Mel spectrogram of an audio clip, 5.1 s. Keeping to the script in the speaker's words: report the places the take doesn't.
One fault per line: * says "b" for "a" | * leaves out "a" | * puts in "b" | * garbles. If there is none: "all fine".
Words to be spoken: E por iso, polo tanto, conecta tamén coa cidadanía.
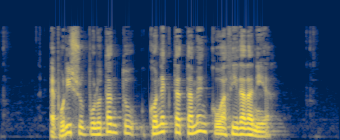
all fine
